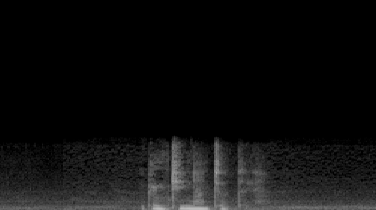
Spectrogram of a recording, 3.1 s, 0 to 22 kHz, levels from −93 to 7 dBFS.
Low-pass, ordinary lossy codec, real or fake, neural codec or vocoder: 7.2 kHz; Opus, 24 kbps; fake; codec, 16 kHz, 0.8 kbps, ZipCodec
